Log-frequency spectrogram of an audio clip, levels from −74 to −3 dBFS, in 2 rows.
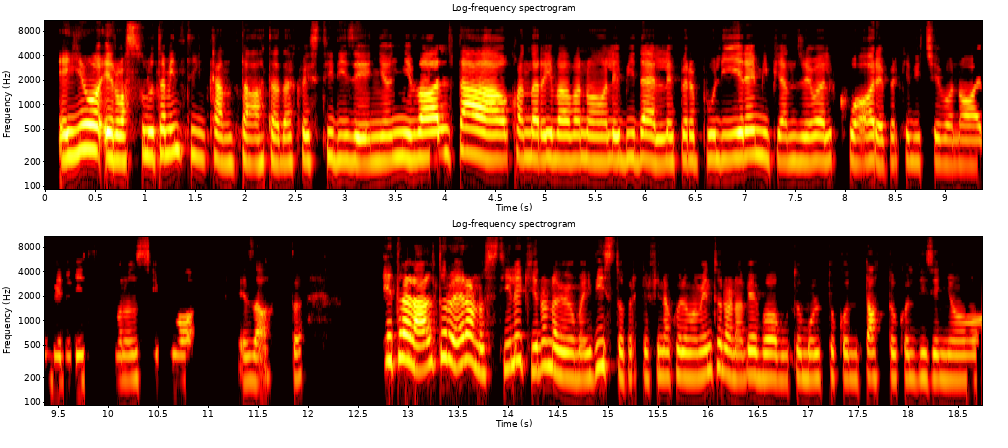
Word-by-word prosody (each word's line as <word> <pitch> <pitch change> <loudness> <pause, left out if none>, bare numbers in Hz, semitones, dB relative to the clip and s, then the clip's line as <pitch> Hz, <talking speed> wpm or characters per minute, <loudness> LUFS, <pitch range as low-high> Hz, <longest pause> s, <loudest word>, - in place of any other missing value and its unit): E 215 - +5
io 275 +3 +7
ero 225 -2 +8
assolutamente 245 +4 -1
incantata 200 -2 -4
da 195 +1 -5
questi 210 +3 -6
disegni. 205 -1 -2
Ogni 220 +1 -1
volta 230 -1 +6
quando 225 -2 -4
arrivavano 215 -1 0
le 205 0 -1
bidelle 205 -2 -3
per 205 -1 -6
pulire 215 +2 0
mi 230 -3 -6
piangeva 205 -1 -4
il 205 +1 -5
cuore 205 -2 -3
perché 195 +2 -12
dicevo: 200 -1 -10
"No, 185 0 -5
è 180 - -4
bellissimo, 185 0 -14
non 185 +1 -10
si 200 - -14
può." 190 -1 -10 0.5
Esatto. 185 +2 -10 0.8
E 325 - -2
tra 345 0 +6
l'altro 295 +7 +5
era 310 +3 +4
uno 285 -8 -1
stile 260 +7 -7
che 255 -6 -10
io 240 - -5
non 280 -1 -5
avevo 205 -4 -3
mai 195 +1 -8
visto, 265 -4 -7
perché 200 0 -14
fino 205 0 -9
a - - -18
quel 205 -1 -6
momento 215 +6 -7
non 215 -4 -5
avevo 200 0 -5
avuto 190 +1 -10
molto 195 +1 -10
contatto 195 0 -9
col 195 0 -13
disegno 190 -1 -10
210 Hz, 170 wpm, -21 LUFS, 195-230 Hz, 0.8 s, ero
